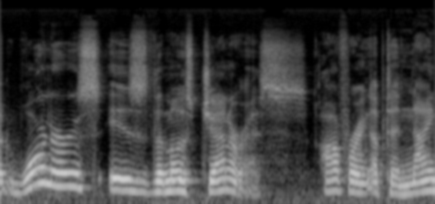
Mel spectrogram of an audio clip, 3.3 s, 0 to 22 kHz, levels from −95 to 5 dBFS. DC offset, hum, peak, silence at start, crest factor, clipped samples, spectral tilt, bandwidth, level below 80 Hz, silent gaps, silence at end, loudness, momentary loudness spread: under 0.1%; none; -8 dBFS; 0 s; 14 dB; under 0.1%; -5.5 dB/octave; 13.5 kHz; -58 dBFS; none; 0 s; -22 LUFS; 13 LU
